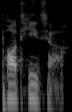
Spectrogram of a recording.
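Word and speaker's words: Potgieter: about it but the the South Africans pronounce it potito like with a kind of an AG if Trevor didn't do that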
